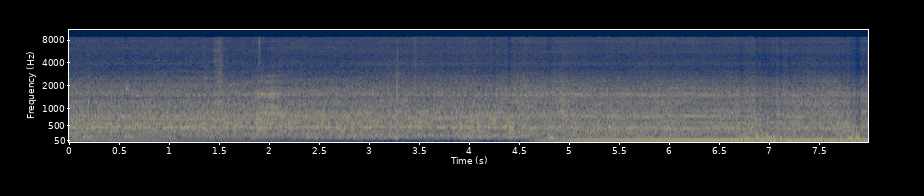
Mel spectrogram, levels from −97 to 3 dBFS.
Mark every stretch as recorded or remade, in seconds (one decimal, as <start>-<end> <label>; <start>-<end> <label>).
0.0-2.9 recorded; 2.9-8.0 remade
